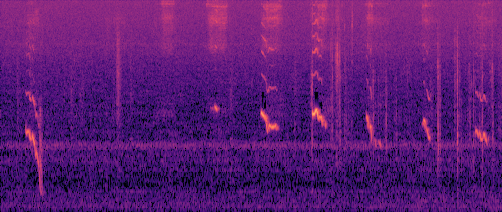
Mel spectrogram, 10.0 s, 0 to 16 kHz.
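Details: Sleepy three-puppy Shiba Inu litter, born January 7, gives scattered short whimpers, some sliding sharply downward, spaced irregularly about a second apart over a continuous low hum.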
